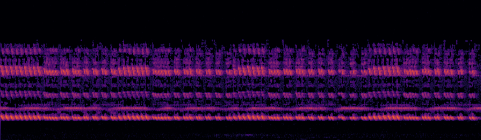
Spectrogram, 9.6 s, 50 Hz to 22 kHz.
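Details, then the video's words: Nighttime autumn insect chorus in a garden field, crickets among them, recorded with a DR-40X. High pulsed trills run continuously in overlapping layers, their rhythm pulsing in quick regular beats throughout. "秋の虫の声 ASMRでおやすみなさい 〜虫の音を枕元で聞いてね〜 こおろぎ他"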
